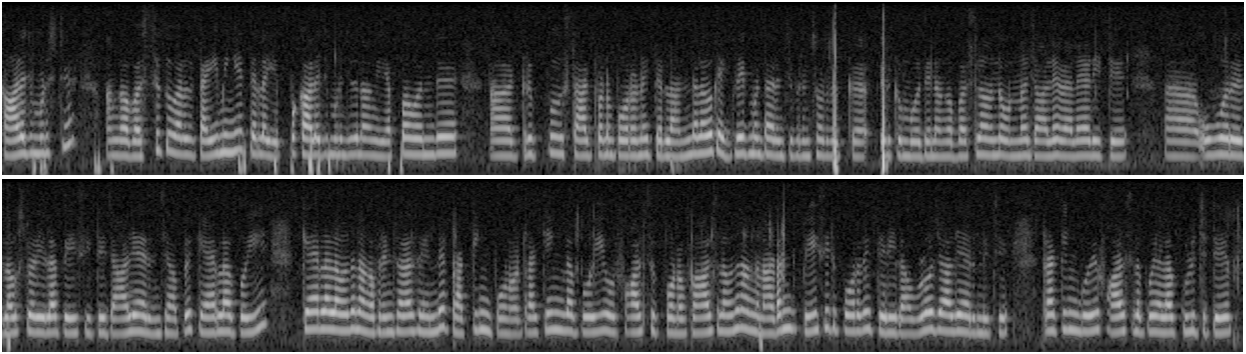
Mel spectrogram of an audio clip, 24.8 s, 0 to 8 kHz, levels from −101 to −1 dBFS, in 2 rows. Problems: none marked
